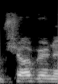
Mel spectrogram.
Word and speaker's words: Shogren: Shogren is a Swedish name. The original was S-J-O with umlauts, Sjögren.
